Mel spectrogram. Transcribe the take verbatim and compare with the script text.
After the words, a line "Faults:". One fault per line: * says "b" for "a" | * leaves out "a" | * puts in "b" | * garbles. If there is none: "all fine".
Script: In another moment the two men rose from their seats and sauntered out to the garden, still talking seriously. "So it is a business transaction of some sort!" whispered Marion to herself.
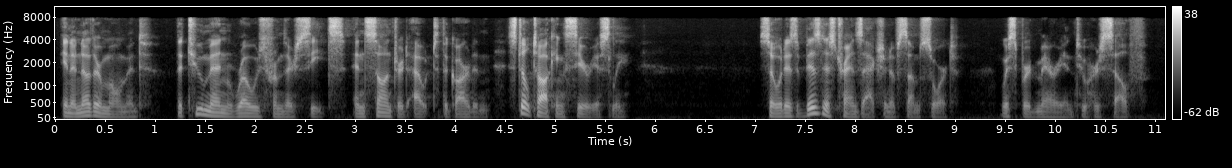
In another moment the two men rose from their seats and sauntered out to the garden, still talking seriously. "So it is a business transaction of some sort!" whispered Marion to herself.
Faults:
all fine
